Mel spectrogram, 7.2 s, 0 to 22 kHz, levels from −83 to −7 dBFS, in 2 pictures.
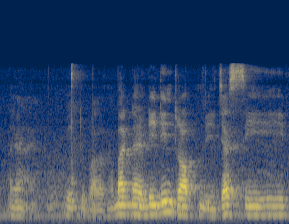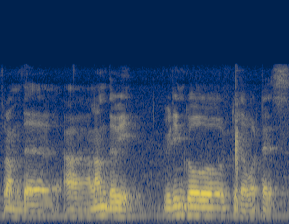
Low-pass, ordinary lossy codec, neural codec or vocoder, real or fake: none; none; none; real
